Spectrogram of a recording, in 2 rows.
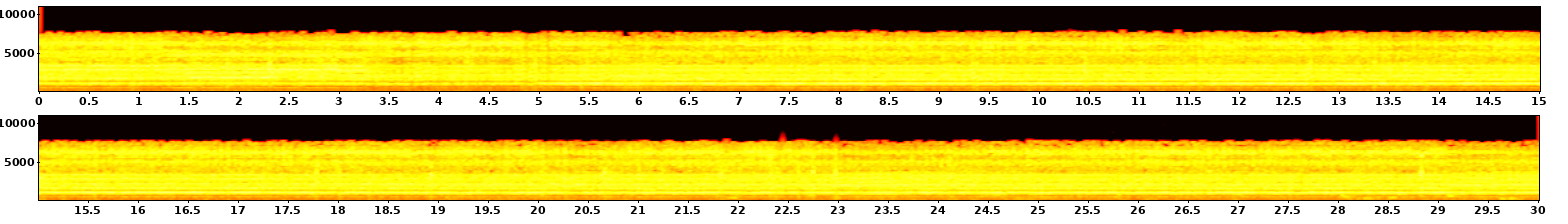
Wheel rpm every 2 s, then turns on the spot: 150, 140, 150, 150, 150, 140, 140, 150, 150, 140, 140, 140, 140, 140, 140.
none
